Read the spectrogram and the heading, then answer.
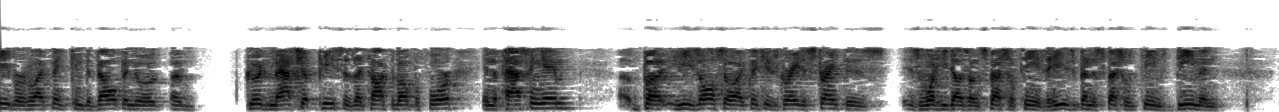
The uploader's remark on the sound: NFL Draft Conference Call.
